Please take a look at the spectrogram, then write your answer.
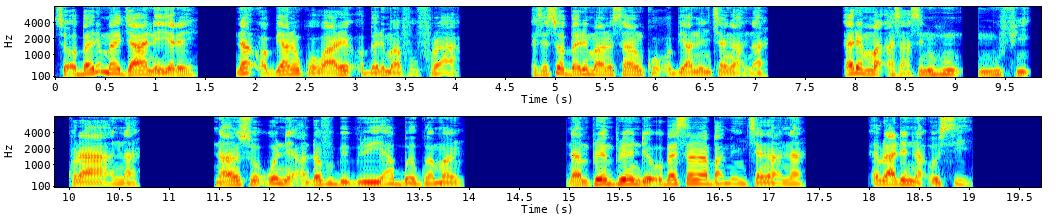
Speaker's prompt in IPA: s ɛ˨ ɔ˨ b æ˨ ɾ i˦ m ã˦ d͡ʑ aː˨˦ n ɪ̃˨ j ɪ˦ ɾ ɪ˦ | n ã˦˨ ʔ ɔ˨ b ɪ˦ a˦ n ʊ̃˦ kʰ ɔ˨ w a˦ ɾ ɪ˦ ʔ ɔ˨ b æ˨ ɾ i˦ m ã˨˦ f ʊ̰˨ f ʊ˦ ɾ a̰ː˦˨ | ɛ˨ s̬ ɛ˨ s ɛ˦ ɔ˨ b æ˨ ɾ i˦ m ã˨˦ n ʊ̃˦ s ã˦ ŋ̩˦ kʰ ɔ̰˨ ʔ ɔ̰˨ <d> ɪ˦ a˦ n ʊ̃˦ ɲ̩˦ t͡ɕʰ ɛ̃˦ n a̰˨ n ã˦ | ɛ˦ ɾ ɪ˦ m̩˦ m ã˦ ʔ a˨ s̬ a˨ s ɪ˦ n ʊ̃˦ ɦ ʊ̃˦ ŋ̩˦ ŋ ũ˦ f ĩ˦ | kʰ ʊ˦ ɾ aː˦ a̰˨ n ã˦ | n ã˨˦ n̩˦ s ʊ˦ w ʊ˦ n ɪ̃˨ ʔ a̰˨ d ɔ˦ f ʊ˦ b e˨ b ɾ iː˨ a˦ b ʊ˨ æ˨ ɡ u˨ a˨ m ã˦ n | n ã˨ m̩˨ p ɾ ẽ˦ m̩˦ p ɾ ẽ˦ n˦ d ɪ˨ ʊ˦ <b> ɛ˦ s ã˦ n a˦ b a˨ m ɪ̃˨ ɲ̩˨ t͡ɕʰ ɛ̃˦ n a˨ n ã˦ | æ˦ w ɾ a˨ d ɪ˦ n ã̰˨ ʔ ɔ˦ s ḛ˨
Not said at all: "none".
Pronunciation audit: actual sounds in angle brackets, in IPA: b, b

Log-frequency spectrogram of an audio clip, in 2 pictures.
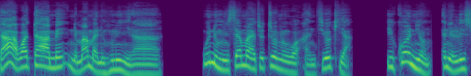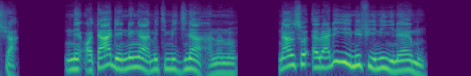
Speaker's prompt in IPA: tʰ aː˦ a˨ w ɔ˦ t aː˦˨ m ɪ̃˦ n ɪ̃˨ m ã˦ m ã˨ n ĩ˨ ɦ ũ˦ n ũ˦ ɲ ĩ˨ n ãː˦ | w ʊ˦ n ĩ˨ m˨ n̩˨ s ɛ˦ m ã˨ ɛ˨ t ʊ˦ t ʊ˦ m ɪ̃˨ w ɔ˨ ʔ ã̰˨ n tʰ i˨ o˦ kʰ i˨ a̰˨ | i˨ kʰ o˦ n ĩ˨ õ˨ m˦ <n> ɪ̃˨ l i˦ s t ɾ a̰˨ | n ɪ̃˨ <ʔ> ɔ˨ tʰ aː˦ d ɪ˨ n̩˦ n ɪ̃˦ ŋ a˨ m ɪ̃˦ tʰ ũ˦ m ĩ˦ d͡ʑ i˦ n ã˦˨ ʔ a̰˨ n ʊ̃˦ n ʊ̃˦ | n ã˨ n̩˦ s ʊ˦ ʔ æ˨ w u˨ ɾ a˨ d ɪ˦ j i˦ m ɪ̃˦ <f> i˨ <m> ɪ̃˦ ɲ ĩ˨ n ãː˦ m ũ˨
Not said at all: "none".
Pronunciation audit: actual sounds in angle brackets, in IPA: n, ʔ, f, n

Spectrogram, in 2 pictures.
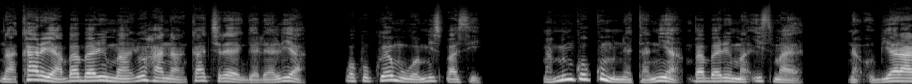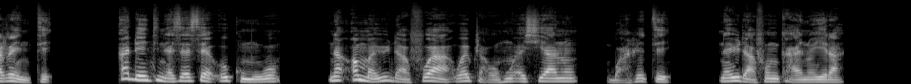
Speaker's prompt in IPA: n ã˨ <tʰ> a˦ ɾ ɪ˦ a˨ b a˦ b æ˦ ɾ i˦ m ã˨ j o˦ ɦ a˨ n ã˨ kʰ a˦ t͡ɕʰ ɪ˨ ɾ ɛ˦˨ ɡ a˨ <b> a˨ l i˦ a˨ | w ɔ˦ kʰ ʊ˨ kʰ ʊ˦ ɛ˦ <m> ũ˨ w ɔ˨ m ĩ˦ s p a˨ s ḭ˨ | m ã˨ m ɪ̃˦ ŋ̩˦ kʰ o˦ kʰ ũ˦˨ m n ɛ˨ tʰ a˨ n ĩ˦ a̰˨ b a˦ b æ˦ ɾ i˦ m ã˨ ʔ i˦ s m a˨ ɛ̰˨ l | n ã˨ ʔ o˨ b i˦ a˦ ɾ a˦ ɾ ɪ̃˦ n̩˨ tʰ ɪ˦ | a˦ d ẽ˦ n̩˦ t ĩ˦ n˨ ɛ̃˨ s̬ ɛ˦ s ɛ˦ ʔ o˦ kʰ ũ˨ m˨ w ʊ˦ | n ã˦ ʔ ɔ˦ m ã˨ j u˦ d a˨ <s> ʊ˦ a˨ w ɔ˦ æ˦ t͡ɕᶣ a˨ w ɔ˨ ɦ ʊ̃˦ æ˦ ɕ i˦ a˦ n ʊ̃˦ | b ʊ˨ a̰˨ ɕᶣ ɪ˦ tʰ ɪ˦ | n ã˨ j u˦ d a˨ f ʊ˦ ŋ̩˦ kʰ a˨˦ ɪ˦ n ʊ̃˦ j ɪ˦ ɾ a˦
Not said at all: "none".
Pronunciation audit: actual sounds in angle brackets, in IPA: kʰ, d, m, f

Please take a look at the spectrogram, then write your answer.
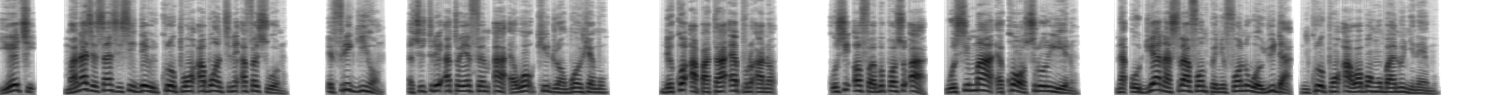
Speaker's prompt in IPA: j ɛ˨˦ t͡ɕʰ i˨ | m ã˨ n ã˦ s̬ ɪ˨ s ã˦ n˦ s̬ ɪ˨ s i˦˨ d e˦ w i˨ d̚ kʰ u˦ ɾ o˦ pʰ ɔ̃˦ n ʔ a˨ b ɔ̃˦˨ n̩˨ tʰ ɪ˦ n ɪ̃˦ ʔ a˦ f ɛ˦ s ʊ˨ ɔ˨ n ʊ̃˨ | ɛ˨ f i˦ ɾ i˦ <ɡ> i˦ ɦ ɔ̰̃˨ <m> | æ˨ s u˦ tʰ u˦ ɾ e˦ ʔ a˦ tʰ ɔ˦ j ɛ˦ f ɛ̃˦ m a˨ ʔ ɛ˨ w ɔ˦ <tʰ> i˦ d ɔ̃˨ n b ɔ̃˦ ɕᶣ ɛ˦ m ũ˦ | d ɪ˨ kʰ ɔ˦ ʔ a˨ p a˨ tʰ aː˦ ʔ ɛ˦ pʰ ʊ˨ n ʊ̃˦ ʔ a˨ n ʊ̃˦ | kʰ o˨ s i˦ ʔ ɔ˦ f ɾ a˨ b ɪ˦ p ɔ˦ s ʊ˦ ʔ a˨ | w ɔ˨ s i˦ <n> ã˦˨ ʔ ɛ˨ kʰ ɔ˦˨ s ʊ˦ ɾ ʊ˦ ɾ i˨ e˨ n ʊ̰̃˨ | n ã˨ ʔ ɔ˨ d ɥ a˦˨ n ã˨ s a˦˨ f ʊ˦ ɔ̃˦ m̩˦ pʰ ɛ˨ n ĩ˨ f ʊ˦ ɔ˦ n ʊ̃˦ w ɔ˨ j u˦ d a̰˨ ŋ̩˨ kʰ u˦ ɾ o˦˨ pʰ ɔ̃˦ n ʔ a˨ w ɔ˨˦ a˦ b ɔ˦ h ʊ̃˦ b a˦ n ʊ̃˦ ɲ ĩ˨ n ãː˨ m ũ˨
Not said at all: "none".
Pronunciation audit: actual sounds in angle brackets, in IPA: ɡ, n, kʰ, m

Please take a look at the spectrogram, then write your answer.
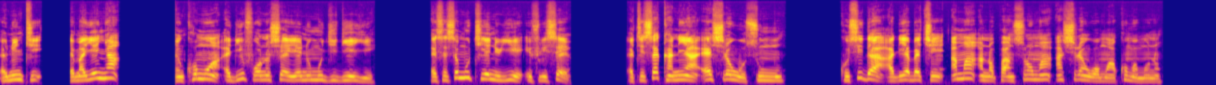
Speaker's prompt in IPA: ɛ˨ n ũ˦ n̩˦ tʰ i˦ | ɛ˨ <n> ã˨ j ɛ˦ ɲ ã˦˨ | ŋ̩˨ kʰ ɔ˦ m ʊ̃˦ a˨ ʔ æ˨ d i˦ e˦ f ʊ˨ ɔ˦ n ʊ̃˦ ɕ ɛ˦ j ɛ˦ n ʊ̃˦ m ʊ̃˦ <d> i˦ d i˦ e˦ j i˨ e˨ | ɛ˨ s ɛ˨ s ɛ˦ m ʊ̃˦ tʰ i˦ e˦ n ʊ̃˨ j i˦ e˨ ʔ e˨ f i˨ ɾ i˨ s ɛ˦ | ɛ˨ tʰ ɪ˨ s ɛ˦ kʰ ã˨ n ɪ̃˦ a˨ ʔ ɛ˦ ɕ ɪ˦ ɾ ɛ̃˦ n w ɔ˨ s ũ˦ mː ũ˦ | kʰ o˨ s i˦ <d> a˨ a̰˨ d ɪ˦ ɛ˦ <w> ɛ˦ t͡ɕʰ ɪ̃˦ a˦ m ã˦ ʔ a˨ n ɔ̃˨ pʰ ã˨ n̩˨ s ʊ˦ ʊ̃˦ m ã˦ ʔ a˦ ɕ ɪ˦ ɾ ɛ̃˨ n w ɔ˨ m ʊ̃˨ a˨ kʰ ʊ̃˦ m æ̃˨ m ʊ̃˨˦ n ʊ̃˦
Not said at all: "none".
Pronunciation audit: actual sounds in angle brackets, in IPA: m, d͡ʑ, d, b

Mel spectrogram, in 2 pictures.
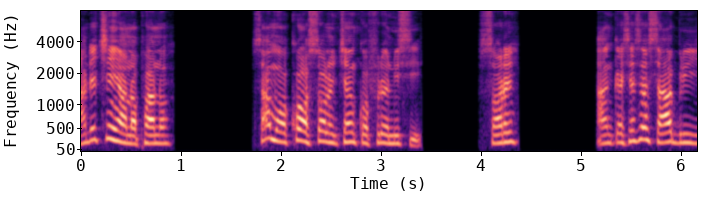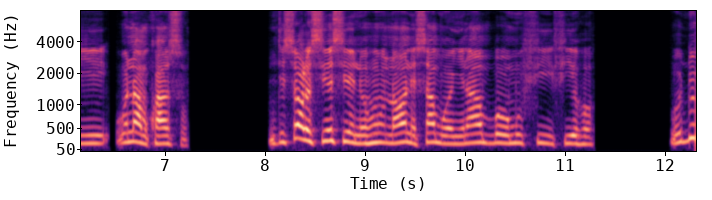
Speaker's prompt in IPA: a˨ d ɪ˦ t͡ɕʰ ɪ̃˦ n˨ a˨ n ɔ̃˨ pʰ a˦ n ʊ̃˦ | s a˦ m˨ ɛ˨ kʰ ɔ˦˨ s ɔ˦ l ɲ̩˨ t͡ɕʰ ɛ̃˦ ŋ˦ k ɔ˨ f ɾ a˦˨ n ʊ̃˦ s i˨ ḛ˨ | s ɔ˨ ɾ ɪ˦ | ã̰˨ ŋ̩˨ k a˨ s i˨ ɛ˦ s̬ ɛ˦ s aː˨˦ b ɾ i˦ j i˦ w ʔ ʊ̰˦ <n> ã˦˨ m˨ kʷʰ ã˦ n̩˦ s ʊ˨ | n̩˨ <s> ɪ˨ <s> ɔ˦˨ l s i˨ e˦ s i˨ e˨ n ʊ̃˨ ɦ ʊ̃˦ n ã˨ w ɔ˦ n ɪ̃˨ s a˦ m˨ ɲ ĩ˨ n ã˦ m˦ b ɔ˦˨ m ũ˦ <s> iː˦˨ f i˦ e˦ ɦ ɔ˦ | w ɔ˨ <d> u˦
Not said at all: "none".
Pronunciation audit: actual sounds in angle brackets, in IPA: n, t, s, f, d

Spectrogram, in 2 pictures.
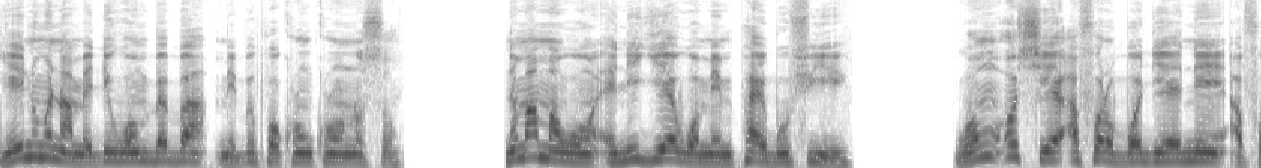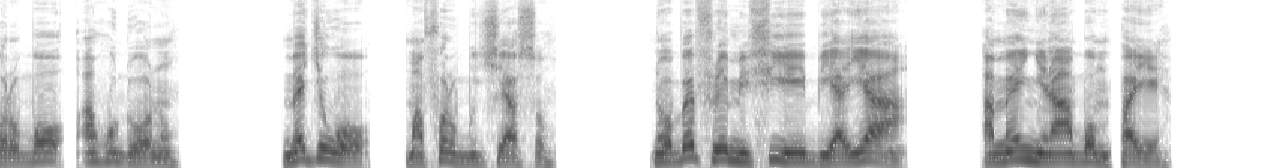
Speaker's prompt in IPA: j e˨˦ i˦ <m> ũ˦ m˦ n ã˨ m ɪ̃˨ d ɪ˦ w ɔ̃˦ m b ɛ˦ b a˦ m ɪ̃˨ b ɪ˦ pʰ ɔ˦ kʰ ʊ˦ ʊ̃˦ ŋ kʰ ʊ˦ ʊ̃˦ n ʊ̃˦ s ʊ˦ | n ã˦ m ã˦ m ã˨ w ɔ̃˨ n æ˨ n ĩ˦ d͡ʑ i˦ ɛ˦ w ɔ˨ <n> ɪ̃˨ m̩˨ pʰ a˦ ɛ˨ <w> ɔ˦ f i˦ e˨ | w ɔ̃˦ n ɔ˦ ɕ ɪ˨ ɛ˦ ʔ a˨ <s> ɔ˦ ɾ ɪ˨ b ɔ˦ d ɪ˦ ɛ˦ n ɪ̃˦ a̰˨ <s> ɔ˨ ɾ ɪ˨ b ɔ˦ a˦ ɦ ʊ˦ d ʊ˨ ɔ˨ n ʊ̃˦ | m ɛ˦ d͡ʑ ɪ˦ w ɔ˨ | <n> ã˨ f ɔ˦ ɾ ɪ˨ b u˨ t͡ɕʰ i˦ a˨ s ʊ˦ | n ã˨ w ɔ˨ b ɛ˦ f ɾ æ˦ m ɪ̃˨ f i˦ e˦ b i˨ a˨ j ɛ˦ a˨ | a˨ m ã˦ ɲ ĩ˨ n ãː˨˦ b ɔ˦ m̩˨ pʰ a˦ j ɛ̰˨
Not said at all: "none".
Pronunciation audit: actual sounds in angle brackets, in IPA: n, m, b, f, f, m

